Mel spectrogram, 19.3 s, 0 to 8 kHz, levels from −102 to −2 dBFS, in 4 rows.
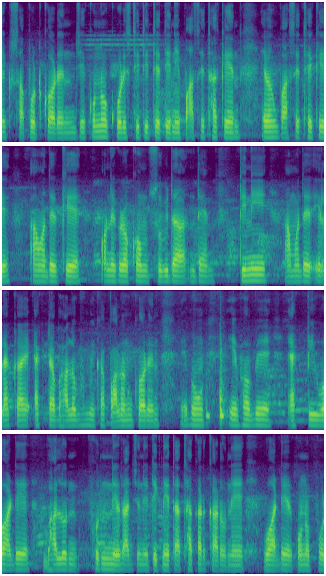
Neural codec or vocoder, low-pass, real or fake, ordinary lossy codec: none; none; real; none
